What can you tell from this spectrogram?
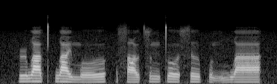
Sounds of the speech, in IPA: ɻ w ä˥ t̪ʰ w a˥˩ ɪ̯ m o˧˥ ʊ̯ | s ɑ˧˥ ʊ̯ t͡s ʊ˥˧ ŋ t̪ o˥˩ ʊ̯ s ɹ̩˥ p ʊ̰˨˩ ŋ m w ä˥

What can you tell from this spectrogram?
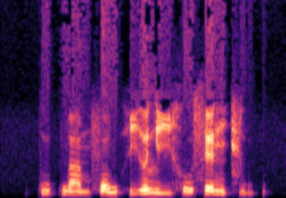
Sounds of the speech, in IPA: k u˨˦ k w a̤˨˩ m f ɔ˧˩ w h i˨˦ ə̯ l i˧ x o̤˨˩ s ɛ˧ ŋ t͡ɕ ṵ˧˨ ʔ

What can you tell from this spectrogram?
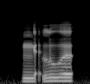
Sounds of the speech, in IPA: ŋ ɛ̰˧˨ l u˧ ə̯

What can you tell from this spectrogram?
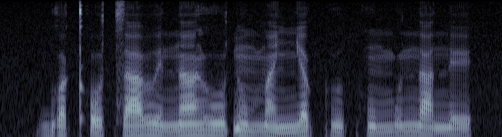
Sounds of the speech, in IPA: ɡʷ a˨ kʼ o˨ t͡s a˨˦ β ɪ˨ n ã˦ ɣ u˦ ɗ ũ˨ m ã˨ ɲ a˦ kʷ i˨ pʰ ũ˨ m u˦ n a˨ n e˨

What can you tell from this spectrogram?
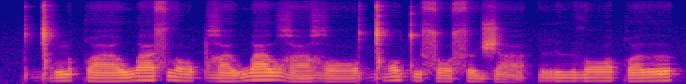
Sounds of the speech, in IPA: ɡ͡ǀ ɔ ŋ ə qʷ aː w aː s ð ɔː b ʁ a u̯ w aː u̯ ʁ a ʁ ɔː ɡ͡ǀ ɔː tʷ ɨ s ɔ s ə i̯ ʒ a | r ɨː ð ɔː qʷ əː

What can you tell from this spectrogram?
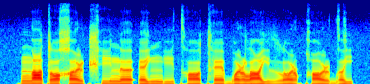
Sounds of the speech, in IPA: n̪ ɑ˧ t ɔ˧ χ ʌ˩˧˩ ɭ t͡ʃʰ i˧ n ɜ˩˧˩ ʔ ɛ˧ j ŋ i˩˧˩ t̪ʰ ɒ˩˧˩ tʰ ɛ˩˧˩ b ɔ˧ ɭ lˠ ɑ˩˧˩ j lː ɔ˩˧˩ ɭ qʰ ɔ˩˧˩ ɭ d̪ ʌ˧ j

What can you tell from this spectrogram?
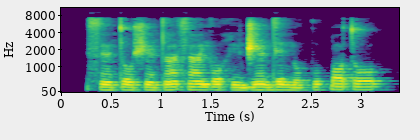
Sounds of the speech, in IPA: s ɛ̃˨ t o˨ ʃ ɛ̃˨ t ã˨˦ s ã˦ j o˧ h ĩ˨ d͡ʒ ɛ̃˧ d e˧ n o˨ k u˨˦ k͡p ɔ˦ t o˦

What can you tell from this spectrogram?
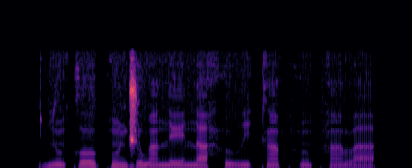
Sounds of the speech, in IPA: d ũ˨ k oː˦ kʷ ũ˦ d͡ʒ ʊ˦ w ã˨ n eː˨ n a˦ h u˨ β i˦˨ k ã˦ pʰ ũ˨ pʰ ã˨ β a˨

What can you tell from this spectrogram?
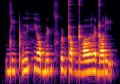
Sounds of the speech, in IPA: d i pʼ ɨ fʲ ɔ b ɨ ɖ t͡sʰ u ɖ ʈ ɔ b ɖʱ ɔ ʊ̯ l ɐ ɖ ɔ ɾ i

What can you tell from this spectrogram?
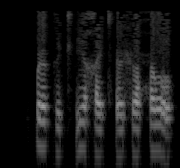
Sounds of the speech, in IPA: k͡p ə˞ k ʏ t͡ʃʼ i χ e t͡sʼ ə˞ ʂ o ħ o

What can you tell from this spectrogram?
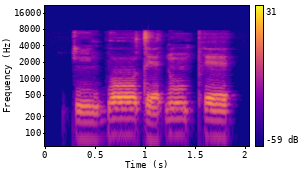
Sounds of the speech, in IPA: k ĩ˨ ɡ͡b oː˦ t ɪ˨ ɗ ũ˦ pʰ ɪ˦

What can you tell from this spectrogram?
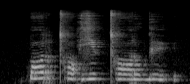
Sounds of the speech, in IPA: k͡p ɔ r tʰ ɔ ʔ zʲ ø ɡ tʰ ɔ ɾ o ɡ y ʔ

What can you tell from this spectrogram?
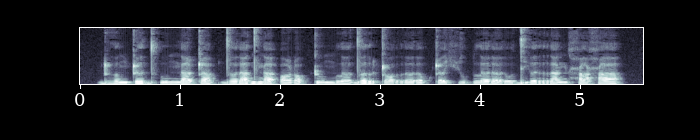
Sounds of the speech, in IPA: ɖʱ ʌ˨ ŋ ʈ ə˦˨ d ʔ u˨ ŋ ɾ a˨ ʈ a˨ p d ʌ˨ ɾ a˦ d ŋ a˨ ʔ ɒ˨ ɽ ɒ˦ p ʈ u˨ ŋ l ʌ˨ d ʌ˦ r ʈ ɒ˨ r ʌ˨ ɾ ʌ˦ p ʈ ɐ˨ ç u˦ p l ɐ˦ ɾ ɐ˨ ɾ o˨ d j ə˦ r a˦ ŋ ħ ʌ˦ ħ a˦

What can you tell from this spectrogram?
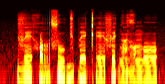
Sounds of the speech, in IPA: v eː˨ h ɔ˦ r s uː˦ ɡ i˦ p eː˦ kʼ eː˨ f e˦ ɡ ã˨ ɣ ɔ˦ ŋ oː˦

